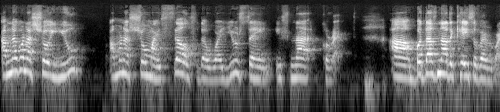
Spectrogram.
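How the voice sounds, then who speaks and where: A woman with a Latin American accent has a fairly high pitch and a bright, sharp tone. She keeps a moderate pace with ordinary pitch variation. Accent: Latin American Spanish accent, noticeable. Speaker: UX design lead. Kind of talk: interview talk. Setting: video call. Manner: halting, many fillers.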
